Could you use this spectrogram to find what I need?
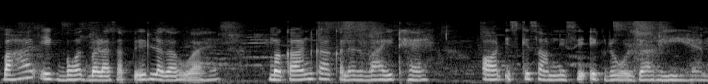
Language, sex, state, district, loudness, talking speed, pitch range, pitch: Hindi, female, Bihar, West Champaran, -19 LUFS, 210 wpm, 205-230 Hz, 215 Hz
